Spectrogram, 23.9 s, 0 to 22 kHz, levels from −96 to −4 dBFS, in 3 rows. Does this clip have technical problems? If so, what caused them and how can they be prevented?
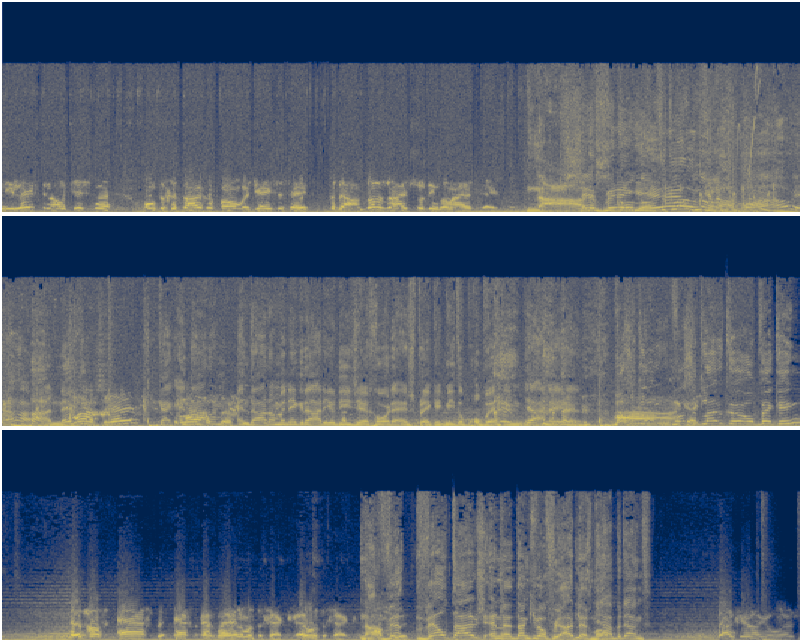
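Yes. From 0.0 to 15.56 s, low bit depth without dither gives a grainy distortion that tracks the sound and vanishes in silences. It is likely from truncation to about 5 bits. Prevent it by keeping full bit depth and dithering before any reduction.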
